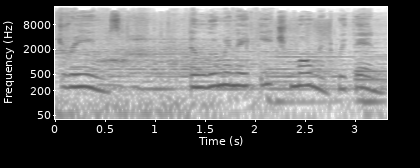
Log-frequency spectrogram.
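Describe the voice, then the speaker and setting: An actress voicing a serene, gentle goddess who speaks softly and poetically as she bids a final farewell in a video game. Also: fairly high pitch, a little slow, close to an everyday voice. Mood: tender. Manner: soft, solemn and poetic. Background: game music.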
